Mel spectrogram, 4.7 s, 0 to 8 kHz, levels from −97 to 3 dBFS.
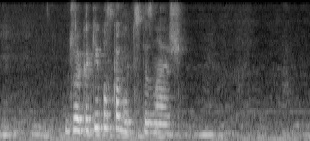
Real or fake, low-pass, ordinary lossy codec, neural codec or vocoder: real; 7.2 kHz; AAC, 48 kbps; none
